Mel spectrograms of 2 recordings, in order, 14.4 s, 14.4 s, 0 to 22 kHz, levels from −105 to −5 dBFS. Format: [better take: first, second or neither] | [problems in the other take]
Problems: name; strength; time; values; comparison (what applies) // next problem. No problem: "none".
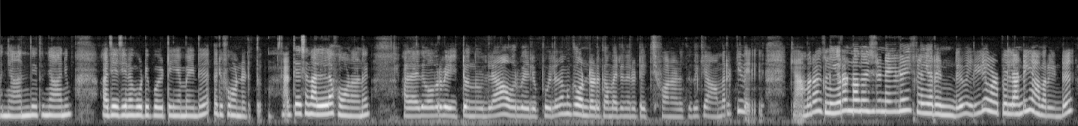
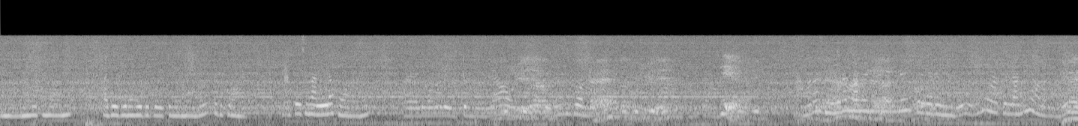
first | background sound (Domestic sounds, home sounds); 2 dB above the speech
